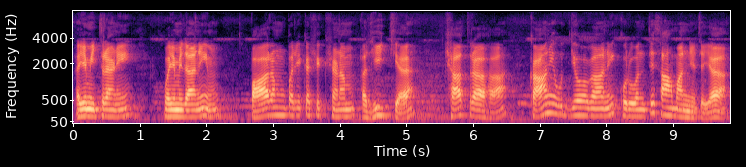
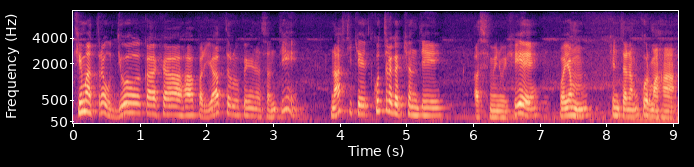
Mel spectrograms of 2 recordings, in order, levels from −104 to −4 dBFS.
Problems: constant background noise, continuous background conversations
